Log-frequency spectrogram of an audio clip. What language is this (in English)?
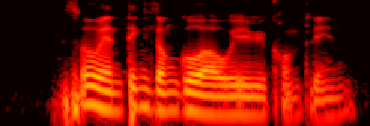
English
